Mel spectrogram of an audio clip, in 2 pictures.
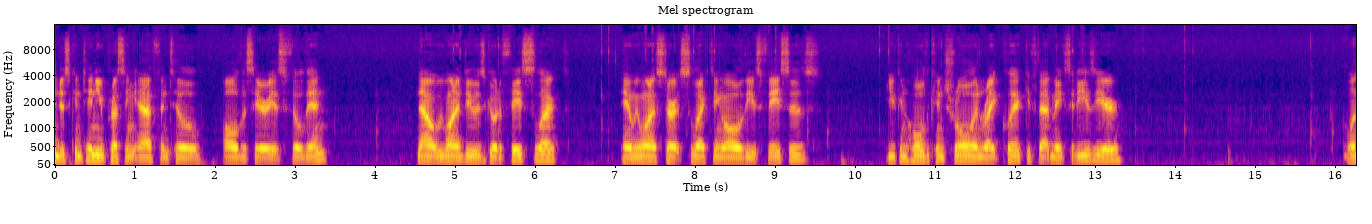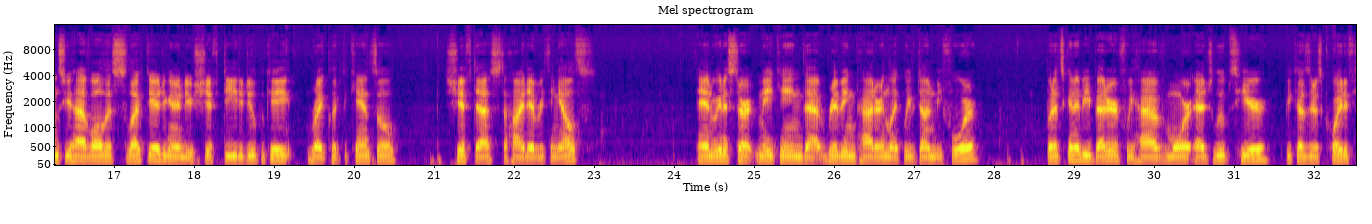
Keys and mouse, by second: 0.2 f, 0.8 f, 1.8 f, 5.0-6.7 drag, 5.5 middle click, 6.9-9.6 right drag, 9.6-11.3 drag, 11.3-12.7 middle drag, 12.7-15.7 right drag, 15.8-16.7 middle drag, 18.0 shift+d, 19.2-20.9 right drag, 20.9 shift+h, 28.1 a.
